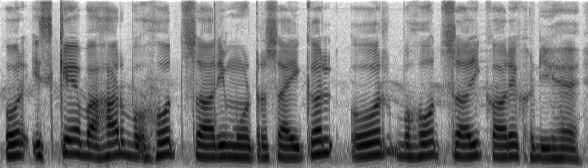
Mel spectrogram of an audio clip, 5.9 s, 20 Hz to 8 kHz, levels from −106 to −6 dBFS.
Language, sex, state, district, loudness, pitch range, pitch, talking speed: Hindi, male, Uttar Pradesh, Saharanpur, -13 LUFS, 150-175 Hz, 160 Hz, 120 wpm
